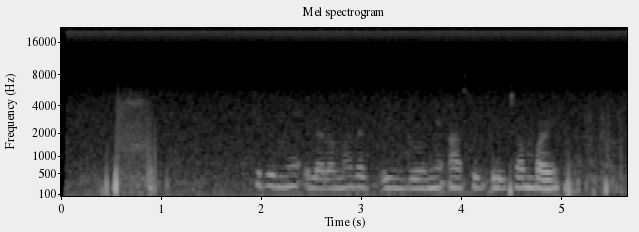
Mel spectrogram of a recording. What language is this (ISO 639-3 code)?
mas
